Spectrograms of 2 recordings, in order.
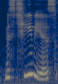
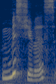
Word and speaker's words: mischievous: is not a word mischievous with four syllables is not how you're supposed to pronounce this it's pronounced mischievous with three syllables I had no idea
